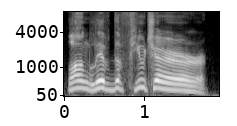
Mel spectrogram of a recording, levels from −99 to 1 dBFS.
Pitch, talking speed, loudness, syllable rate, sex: 180 Hz, 125 wpm, -16 LUFS, 3.5 syllables/s, male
